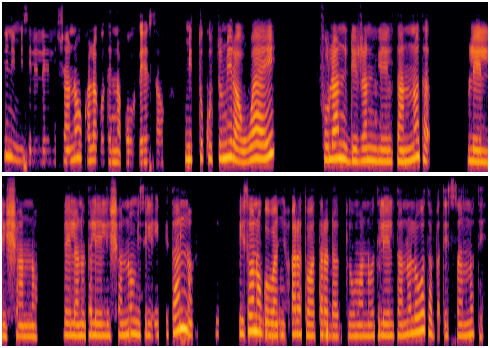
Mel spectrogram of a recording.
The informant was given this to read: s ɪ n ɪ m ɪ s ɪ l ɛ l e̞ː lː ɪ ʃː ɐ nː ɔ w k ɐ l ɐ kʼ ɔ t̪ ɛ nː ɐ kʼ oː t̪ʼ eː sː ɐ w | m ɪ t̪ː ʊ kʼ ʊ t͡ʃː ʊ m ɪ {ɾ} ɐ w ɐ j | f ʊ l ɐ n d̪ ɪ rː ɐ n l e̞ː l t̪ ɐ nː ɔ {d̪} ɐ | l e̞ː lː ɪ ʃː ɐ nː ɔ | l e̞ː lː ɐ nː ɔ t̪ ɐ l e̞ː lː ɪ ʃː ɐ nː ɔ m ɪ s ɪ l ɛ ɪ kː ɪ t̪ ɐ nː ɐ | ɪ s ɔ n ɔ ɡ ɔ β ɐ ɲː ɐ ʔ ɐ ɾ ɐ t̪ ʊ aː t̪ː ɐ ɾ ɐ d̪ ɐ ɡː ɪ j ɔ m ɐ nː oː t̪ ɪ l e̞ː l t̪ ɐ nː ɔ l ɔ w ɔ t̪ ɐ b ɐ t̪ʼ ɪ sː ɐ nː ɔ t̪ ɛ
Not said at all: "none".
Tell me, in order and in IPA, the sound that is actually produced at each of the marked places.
ɾ, t̪

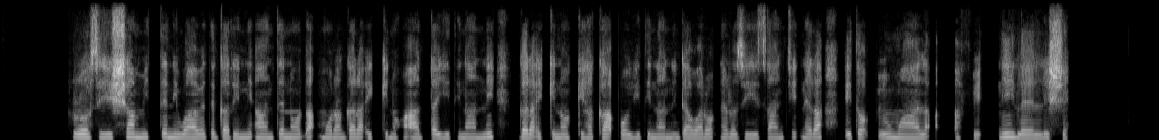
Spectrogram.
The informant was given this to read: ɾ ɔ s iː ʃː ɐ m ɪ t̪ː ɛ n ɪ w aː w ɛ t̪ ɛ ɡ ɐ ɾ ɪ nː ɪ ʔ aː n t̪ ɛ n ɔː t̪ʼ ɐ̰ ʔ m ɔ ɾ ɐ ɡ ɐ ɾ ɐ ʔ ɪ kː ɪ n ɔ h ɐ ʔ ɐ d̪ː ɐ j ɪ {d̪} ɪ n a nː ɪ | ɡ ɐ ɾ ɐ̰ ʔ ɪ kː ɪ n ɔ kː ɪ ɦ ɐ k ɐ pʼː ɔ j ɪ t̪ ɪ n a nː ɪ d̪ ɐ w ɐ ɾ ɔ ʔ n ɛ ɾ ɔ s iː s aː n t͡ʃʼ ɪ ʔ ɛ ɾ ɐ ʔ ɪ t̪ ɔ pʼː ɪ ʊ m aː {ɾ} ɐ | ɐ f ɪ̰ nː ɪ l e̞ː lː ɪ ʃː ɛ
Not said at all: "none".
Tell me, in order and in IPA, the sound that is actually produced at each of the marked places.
t̪, l

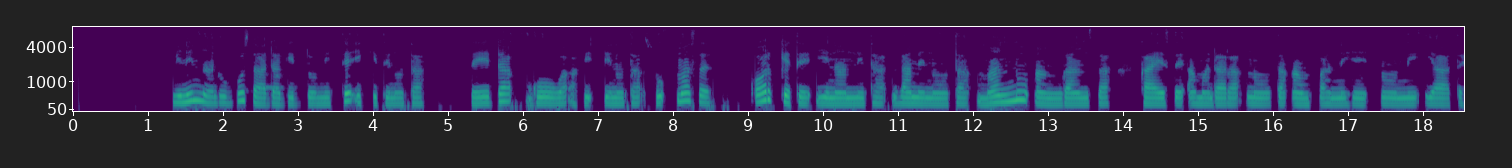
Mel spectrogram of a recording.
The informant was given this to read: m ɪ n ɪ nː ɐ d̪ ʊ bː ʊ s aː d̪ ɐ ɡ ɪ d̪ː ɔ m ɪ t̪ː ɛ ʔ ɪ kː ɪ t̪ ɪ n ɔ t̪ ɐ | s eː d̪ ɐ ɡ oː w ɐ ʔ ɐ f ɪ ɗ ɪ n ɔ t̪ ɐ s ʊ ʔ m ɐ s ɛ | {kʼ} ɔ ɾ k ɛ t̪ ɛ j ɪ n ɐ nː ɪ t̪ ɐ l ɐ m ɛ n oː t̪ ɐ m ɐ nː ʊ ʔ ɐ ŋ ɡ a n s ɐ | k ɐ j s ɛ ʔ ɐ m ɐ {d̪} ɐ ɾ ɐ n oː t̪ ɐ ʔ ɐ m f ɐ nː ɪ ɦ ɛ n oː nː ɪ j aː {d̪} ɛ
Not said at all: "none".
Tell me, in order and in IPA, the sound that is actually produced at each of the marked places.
kʼ, d̪, t̪

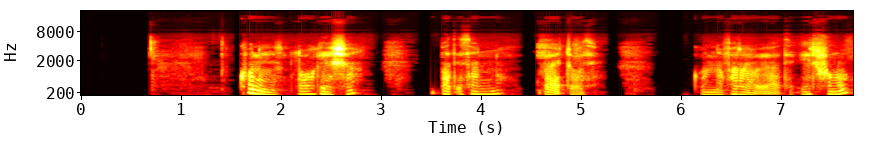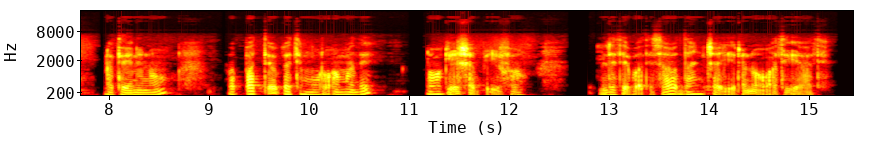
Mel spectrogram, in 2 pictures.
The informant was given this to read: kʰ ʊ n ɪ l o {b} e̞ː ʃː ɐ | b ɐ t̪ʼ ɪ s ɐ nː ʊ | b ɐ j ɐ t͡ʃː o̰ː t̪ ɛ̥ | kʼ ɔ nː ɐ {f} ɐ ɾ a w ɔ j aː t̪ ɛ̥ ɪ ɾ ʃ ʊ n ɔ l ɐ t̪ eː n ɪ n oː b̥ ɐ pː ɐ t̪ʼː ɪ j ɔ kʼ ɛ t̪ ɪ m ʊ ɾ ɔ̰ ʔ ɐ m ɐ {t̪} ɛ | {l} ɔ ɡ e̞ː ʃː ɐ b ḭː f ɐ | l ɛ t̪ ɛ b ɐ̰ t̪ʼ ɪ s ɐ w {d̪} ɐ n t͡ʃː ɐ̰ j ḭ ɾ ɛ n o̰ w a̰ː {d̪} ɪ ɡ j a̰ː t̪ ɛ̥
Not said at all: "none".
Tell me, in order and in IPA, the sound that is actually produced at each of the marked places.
ɡ, f, d̪, l, d̪, t̪

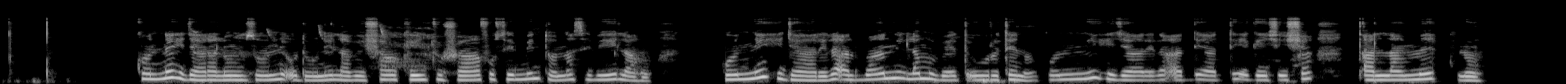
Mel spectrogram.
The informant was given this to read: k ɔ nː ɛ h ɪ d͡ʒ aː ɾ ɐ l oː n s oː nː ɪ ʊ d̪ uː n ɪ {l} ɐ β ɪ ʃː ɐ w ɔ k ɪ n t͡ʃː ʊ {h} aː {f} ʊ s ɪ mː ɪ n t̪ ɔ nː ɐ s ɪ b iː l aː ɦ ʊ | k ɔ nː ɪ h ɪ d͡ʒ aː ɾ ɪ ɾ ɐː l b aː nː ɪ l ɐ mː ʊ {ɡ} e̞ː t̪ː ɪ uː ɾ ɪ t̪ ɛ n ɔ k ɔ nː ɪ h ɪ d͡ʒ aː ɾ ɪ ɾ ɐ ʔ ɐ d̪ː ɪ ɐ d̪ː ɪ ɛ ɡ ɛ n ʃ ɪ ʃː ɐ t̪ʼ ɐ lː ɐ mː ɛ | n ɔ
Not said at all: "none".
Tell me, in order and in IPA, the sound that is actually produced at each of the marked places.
l, ʃ, f, b

